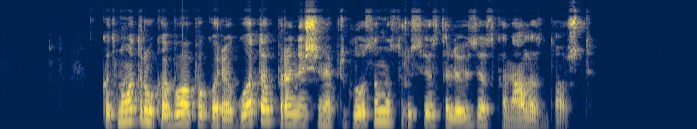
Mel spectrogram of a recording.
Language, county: Lithuanian, Vilnius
